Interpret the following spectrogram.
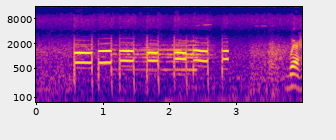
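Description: Touch-tone keypad beeps of a phone being dialed: about ten short two-tone beeps in quick, even succession over roughly two seconds.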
